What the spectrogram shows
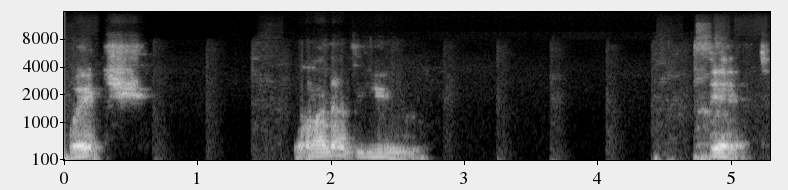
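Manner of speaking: metal-sounding voice. Narrator voices a metallic figure questioning the players: metallic sounding voice. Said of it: "in a metallic sounding voice".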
